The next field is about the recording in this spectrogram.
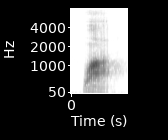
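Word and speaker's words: は: topic into the conversation it is written as ha but is pronounced wa let's use the topic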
